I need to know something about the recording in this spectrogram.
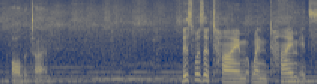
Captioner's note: soundbite of water rushing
